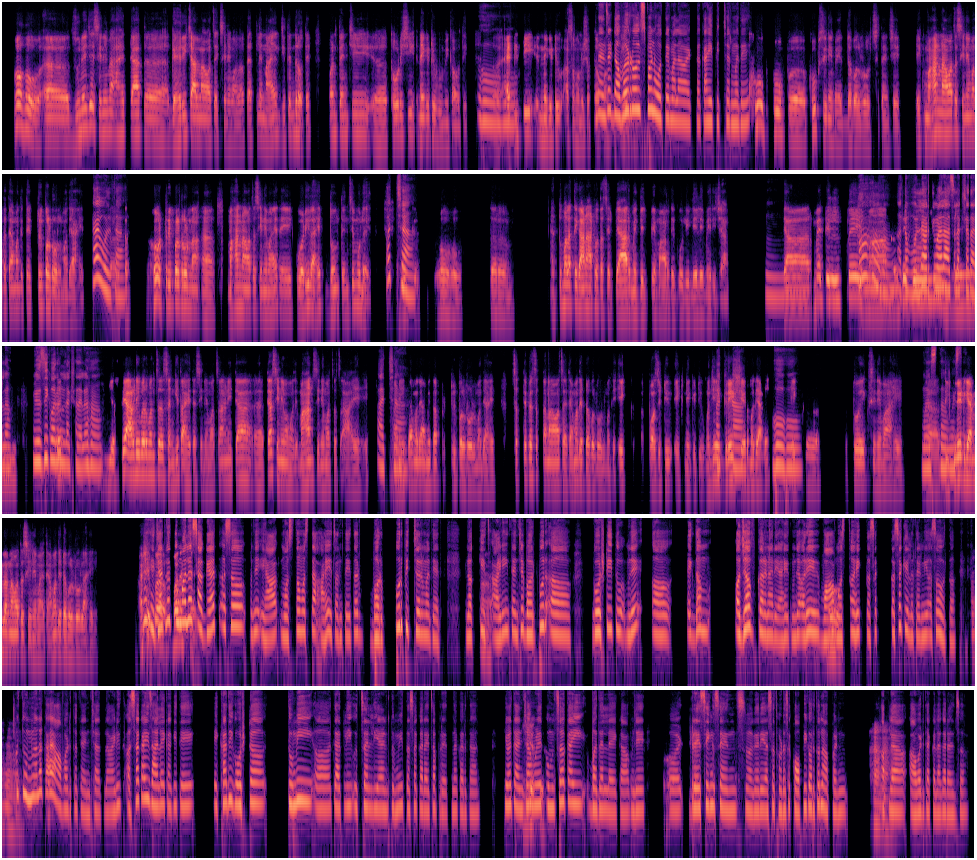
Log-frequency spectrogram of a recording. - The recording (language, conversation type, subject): Marathi, podcast, तुझ्यावर सर्वाधिक प्रभाव टाकणारा कलाकार कोण आहे?
- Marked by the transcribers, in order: in English: "ॲक्टिंग नेगेटिव्ह"; in English: "डबल रोल्स"; in English: "डबल रोल्स"; in English: "ट्रिपल रोल"; surprised: "काय बोलता?"; in English: "ट्रिपल रोल"; drawn out: "हं"; singing: "प्यार में दिल पे मार दे गोली ले ले"; in English: "म्युजिक"; in English: "ट्रिपल रोल"; in English: "डबल रोल"; in English: "ग्रे शेड"; in English: "डबल रोल"; tapping; other noise; in English: "कॉपी"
